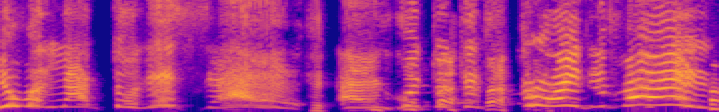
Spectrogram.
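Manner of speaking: put-on maniacal German voice. Imitating an actor's maniacal little German villain voice. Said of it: "a maniacal little German voice".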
